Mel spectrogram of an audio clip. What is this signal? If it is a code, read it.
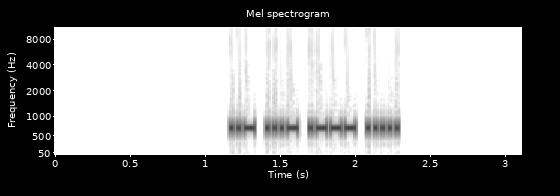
Morse code, heard as a keyed tone, about 51 wpm, 700 Hz. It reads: UVJ5
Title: Four Challenging Letter-Number Combinations 50wpm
